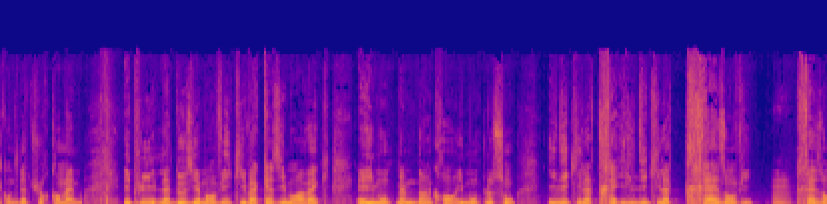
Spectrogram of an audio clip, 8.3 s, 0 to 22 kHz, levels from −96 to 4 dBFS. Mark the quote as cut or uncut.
uncut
